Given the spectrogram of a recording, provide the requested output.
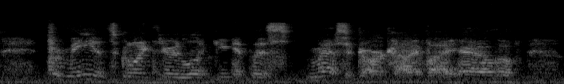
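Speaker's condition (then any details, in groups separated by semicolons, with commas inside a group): Parkinson's disease; first 1.5 years ago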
